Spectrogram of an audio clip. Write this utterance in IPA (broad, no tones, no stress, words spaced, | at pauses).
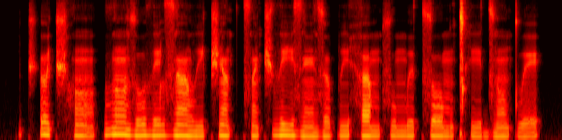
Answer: t͡ʃʼɵt͡ʃhõ | ðõz uðil zɐ̃βi t͡ʃɐ̃tt͡sɐ̃t͡ʃ ðizẽzɵpi hɐmsʷɨmɨ t͡somǀʰi d͡zõtʷe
